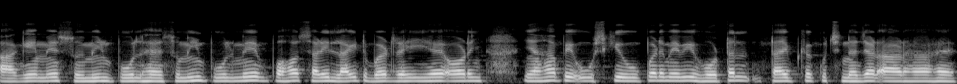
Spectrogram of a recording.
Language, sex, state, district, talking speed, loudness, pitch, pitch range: Hindi, male, Chandigarh, Chandigarh, 180 wpm, -14 LUFS, 160 Hz, 155-170 Hz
